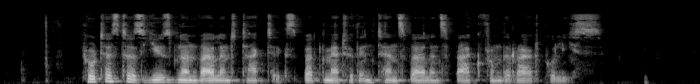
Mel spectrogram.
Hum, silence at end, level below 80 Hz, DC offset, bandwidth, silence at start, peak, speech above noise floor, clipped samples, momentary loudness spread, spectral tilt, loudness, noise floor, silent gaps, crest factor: none; 1 s; -44 dBFS; under 0.1%; 11.5 kHz; 0.45 s; 0 dBFS; 50 dB; under 0.1%; 10 LU; -5 dB/octave; -22 LUFS; -71 dBFS; none; 22 dB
